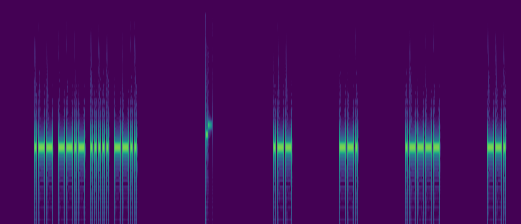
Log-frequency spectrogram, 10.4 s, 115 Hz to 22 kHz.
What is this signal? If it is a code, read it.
Morse code, heard as a keyed tone, about 30 wpm, spaced as for 13 wpm, 700 Hz. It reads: WQ5Z WG1G
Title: USA Call Signs - 4 Characters - 8x Character Spacing - 30wpm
